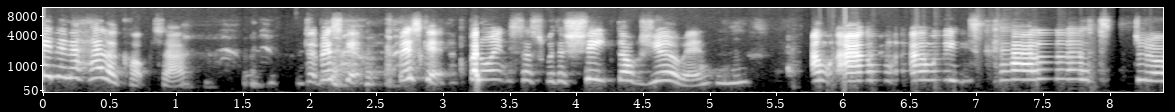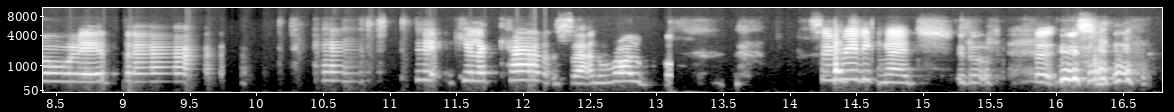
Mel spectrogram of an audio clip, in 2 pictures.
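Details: Vocal tics of Tourette syndrome in a woman, involuntary, including frequently repeated words like 'biscuit' and random words like 'hedgehog' and 'sheep dog'.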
